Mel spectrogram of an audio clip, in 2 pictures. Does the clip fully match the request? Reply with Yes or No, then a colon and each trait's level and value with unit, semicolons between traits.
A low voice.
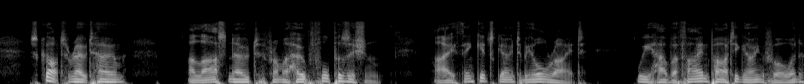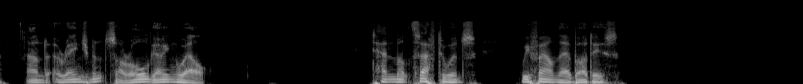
Yes: low, 110 Hz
